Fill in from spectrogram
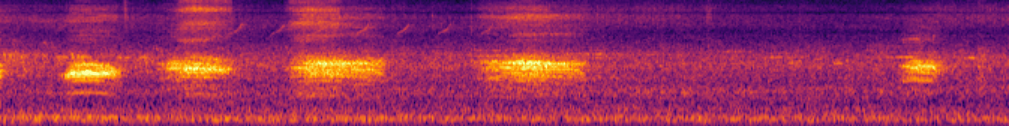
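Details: Crows calling to each other, giving five loud, harsh caws, four in quick succession roughly every three-quarters of a second, then a pause before a last one, with faint background hiss.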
